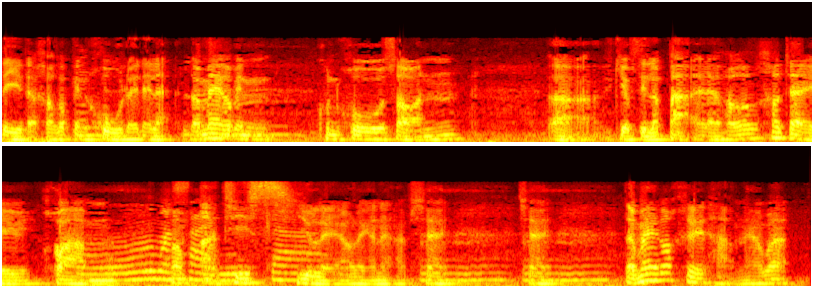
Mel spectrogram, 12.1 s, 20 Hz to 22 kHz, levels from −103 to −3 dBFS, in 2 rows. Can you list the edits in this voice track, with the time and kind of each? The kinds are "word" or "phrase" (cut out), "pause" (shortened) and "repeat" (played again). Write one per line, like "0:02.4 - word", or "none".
0:10.0 - repeat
